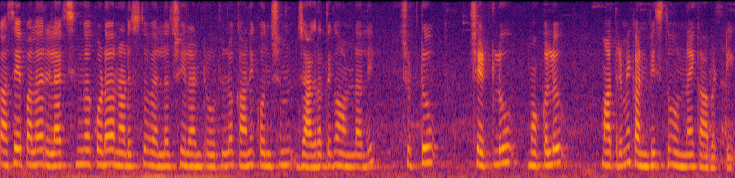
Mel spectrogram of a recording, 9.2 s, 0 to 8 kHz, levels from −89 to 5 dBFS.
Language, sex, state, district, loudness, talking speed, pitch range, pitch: Telugu, female, Andhra Pradesh, Visakhapatnam, -19 LUFS, 135 wpm, 205-235 Hz, 220 Hz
